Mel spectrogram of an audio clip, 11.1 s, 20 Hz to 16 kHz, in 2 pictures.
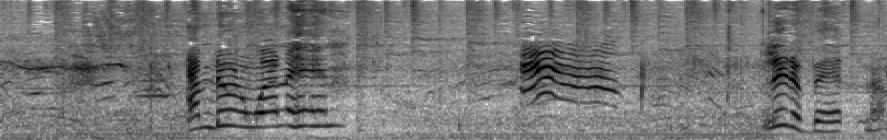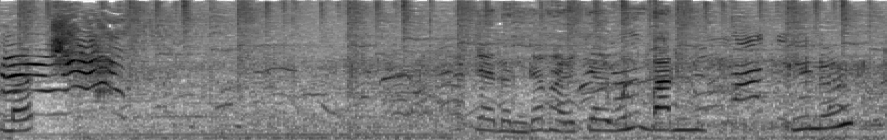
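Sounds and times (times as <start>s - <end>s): child squealing cry: 3.2s - 3.9s, 5.6s - 6.4s
child speaking: 8.3s - 11.0s.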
